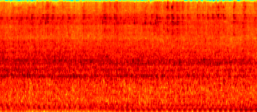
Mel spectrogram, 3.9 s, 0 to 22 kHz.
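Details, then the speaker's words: Flood-damaged Polaris 325 ATV engine, freed up and rebuilt with heavy oil on piston and rings, possibly some water left in bottom end, first start: steady single-cylinder idle with light rattle from the carburetor bracket; runs normal. "That rattling sound is just this this bracket that holds the carburetor. Sounds good."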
